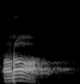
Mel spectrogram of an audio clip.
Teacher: berharokat fathah dibaca tafkhim tebal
